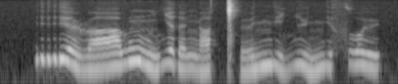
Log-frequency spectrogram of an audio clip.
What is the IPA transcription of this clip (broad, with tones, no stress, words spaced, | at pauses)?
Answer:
rʲɛː˥˩ɭaː˩˧vũː˥˩ʎɛ˥˧ ɾɛ˩˧ŋa˩˧ǀʰø˩˧ nʲe˥˩ʎy˥˩nʲɛ˥˧flˠy˥˧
